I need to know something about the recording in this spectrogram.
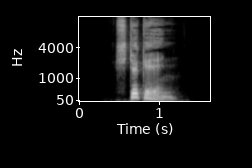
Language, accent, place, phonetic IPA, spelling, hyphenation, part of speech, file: German, Germany, Berlin, [ˈʃtʏkl̩n], stückeln, stü‧ckeln, verb, De-stückeln.ogg
- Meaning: 1. to break into pieces 2. to piece together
